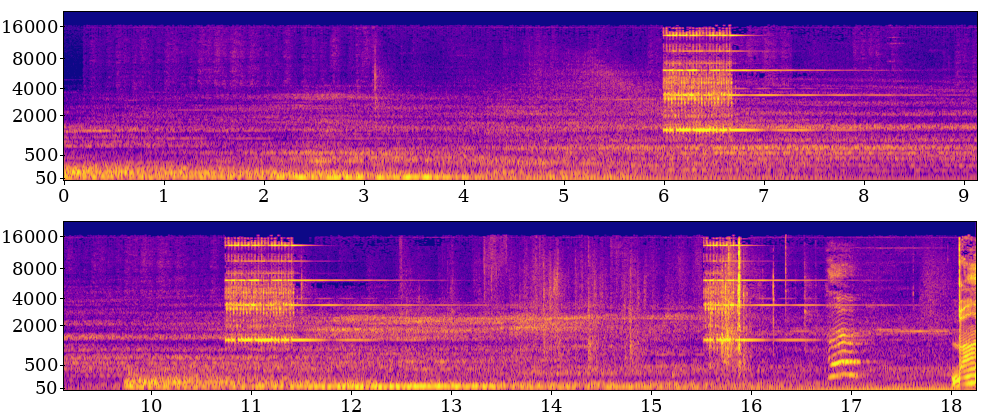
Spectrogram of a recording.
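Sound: telephone bell ringing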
